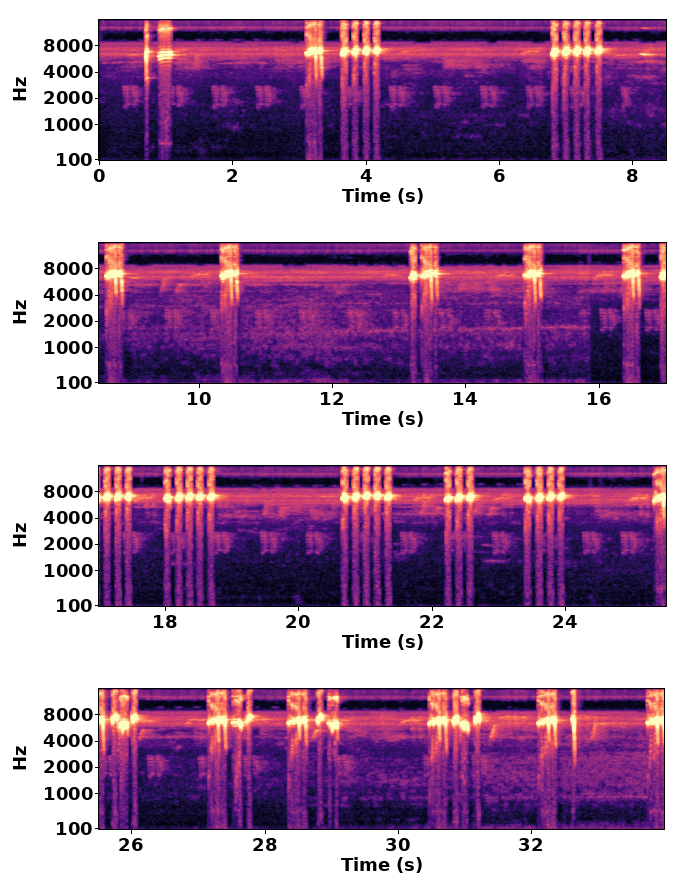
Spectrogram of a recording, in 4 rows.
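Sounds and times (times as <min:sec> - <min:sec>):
parrot high-pitched calls: 0:13.1 - 0:15.8.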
